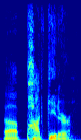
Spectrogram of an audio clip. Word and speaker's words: Potgieter: What's his last name? – Potgieter. – Are you sure you're pronouncing this right? – I am. Okay. I am, yeah.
